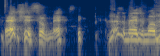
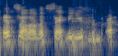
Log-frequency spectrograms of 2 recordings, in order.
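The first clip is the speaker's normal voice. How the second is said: ordinary talk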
